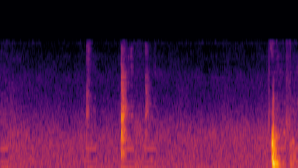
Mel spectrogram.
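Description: Quiet room tone with a few faint light clicks as an acrylic roller and a vinyl texture sheet are handled on a glass tabletop.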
